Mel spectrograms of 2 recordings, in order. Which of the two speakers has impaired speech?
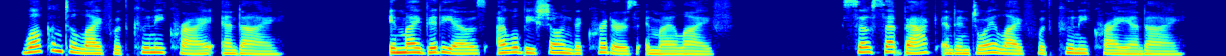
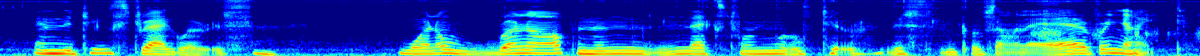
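The second: cerebral palsy; cannot walk, crawls to get around.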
